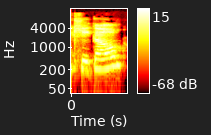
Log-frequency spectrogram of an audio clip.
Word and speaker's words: Kiko: It's I don't know if it's an official name that he has, but is it Keiko or Kiko? How are we pronouncing his name? We Kiko. just say Kiko.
